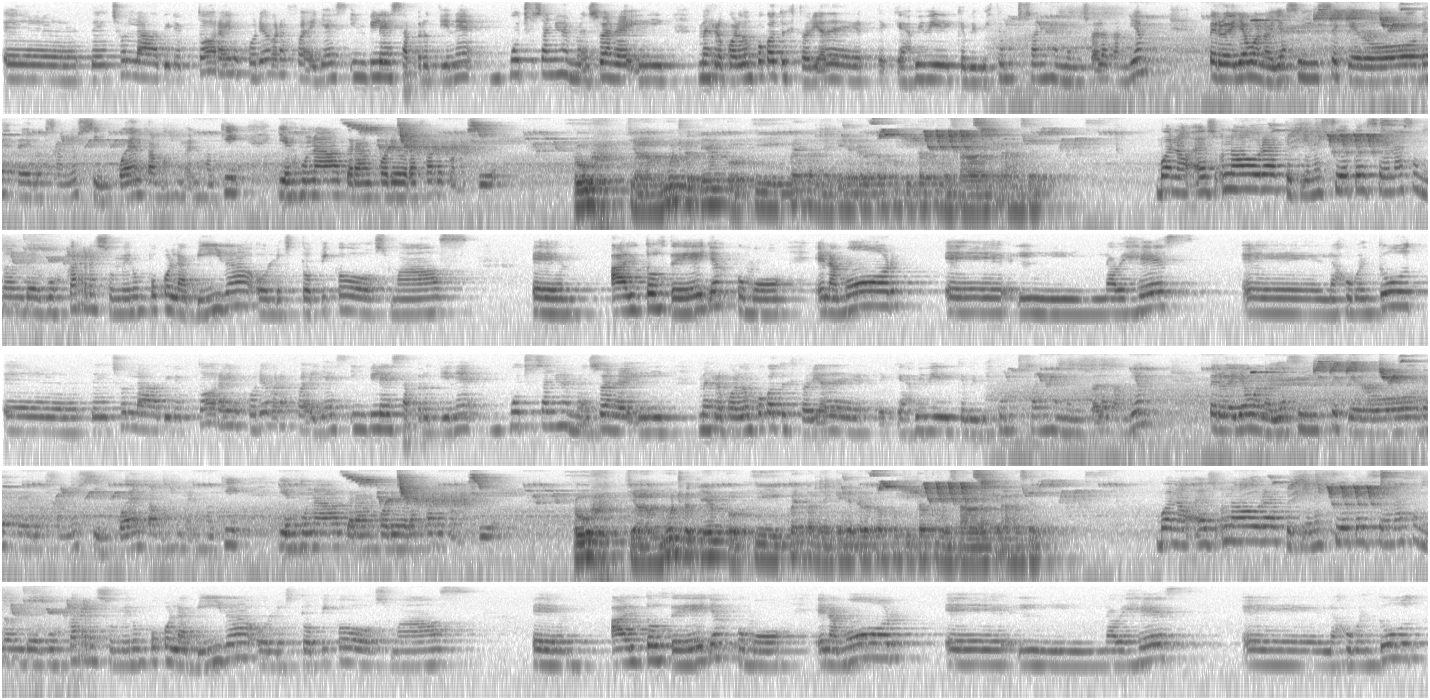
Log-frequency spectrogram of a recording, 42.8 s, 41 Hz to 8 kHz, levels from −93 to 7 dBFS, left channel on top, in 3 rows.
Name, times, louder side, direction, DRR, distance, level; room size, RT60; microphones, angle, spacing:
voice 1, 0.0-6.6 7.0-19.2 25.8-33.1 33.8-34.2 34.6-36.4 36.7-37.5 38.0-40.2 40.9-42.6, left 4 dB, 40° left, 11 dB, 0.3 m, -34 dB
sound 1, 9.8-29.4, right 1 dB, 20° right, 1.3 m, -37 dB
voice 2, 20.0-24.7, right 1 dB, 75° right, 0 dB, 1.5 m, -32 dB
11.5 x 3.9 x 3.2 m, 1.2 s
head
